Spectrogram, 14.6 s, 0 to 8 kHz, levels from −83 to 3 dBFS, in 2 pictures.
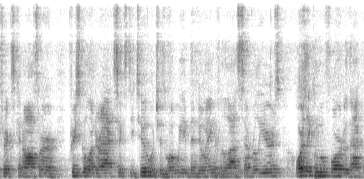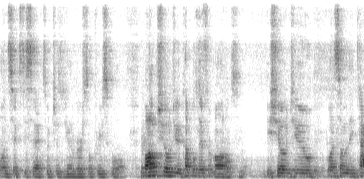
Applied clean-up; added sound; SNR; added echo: neural separator model SepFormer DNS4.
